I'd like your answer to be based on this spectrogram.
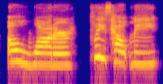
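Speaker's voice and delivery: begging the water to save him; pleading. A narrator's reading. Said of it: "asked the water".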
